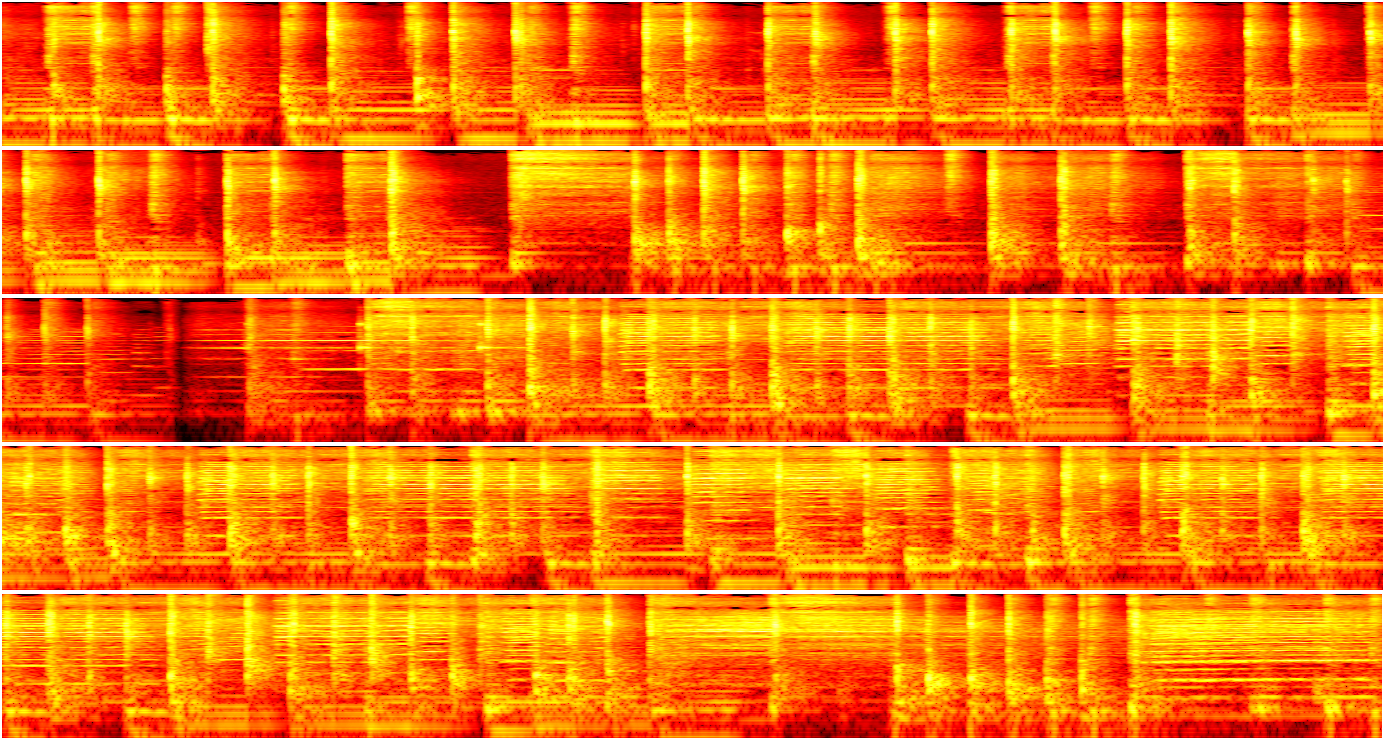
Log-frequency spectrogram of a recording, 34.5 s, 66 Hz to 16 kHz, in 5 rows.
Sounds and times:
Music: 0:00.0 - 0:34.5.

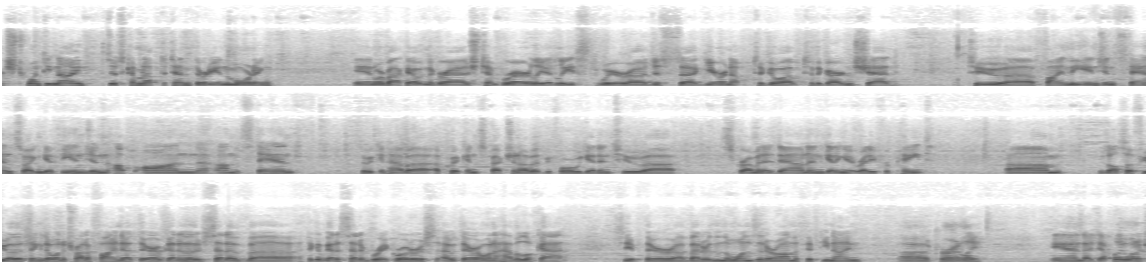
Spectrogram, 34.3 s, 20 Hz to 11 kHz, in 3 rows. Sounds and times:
Speech: 0:00.0 - 0:02.8, 0:03.5 - 0:09.0, 0:09.6 - 0:20.8, 0:21.4 - 0:32.8, 0:33.4 - 0:34.3.

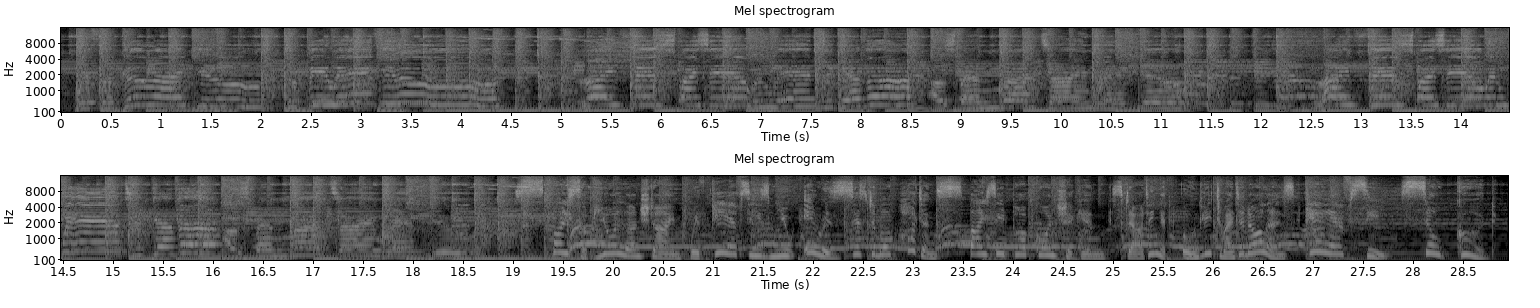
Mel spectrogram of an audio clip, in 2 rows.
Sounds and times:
Music: 0:00.0 - 0:28.9
Speech: 0:19.1 - 0:28.9.

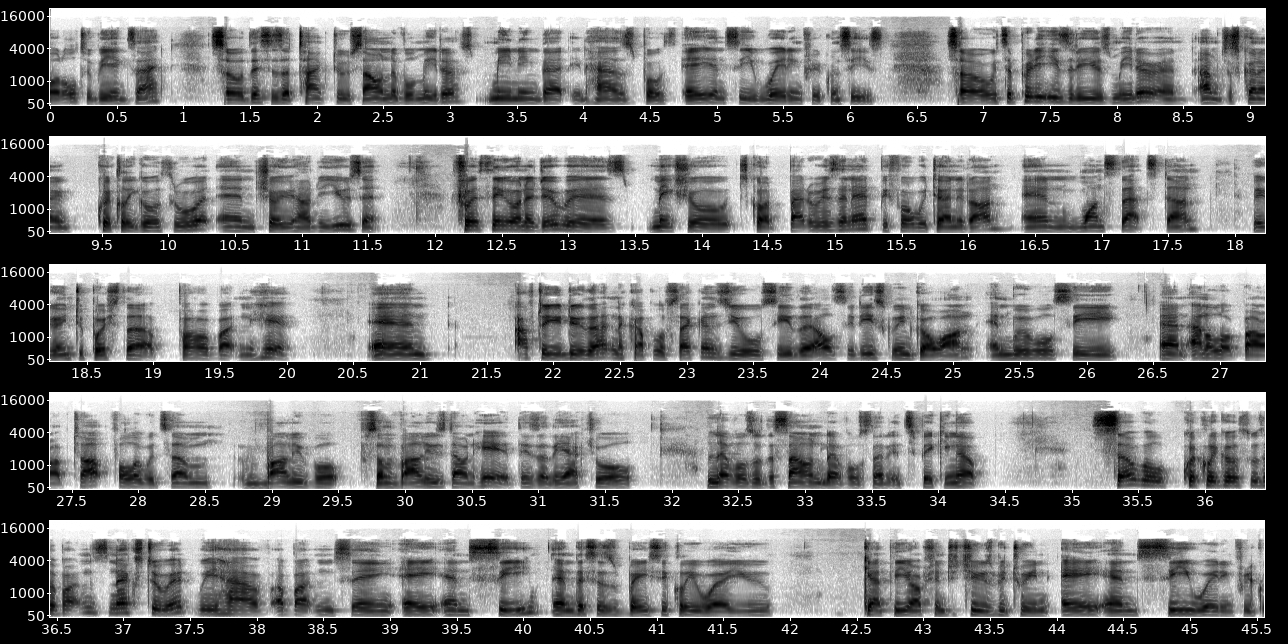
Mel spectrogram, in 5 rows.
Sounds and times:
Speech: 0:00.0 - 0:34.4, 0:35.2 - 0:45.5.

